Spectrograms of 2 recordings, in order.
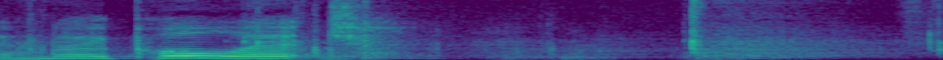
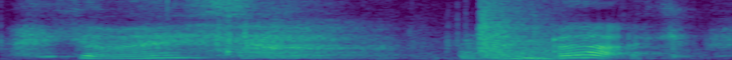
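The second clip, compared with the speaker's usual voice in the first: usual speaking voice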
